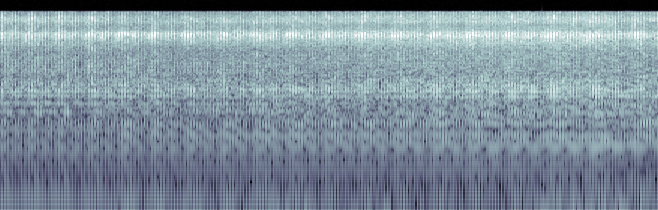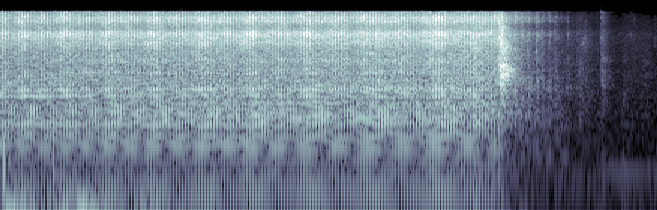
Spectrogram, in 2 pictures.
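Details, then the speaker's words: Homemade compressed-air engine running freely with a leak still present; quick, even puffing of about three and a half beats a second, steady until the air is cut; normal running before a throttle is added. "so that's just gonna keep running forever so let's see if we could have a throttle to it"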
